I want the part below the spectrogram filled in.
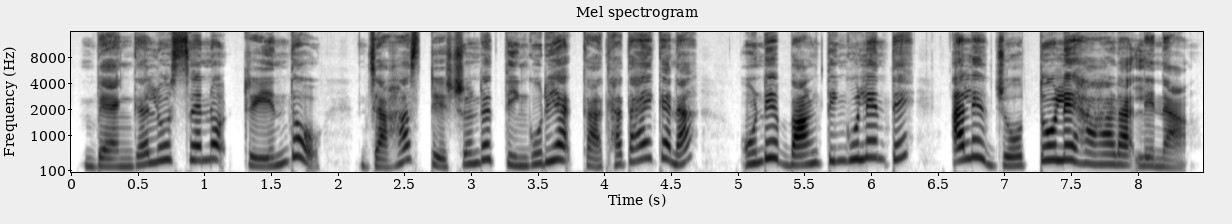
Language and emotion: Santali, surprised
